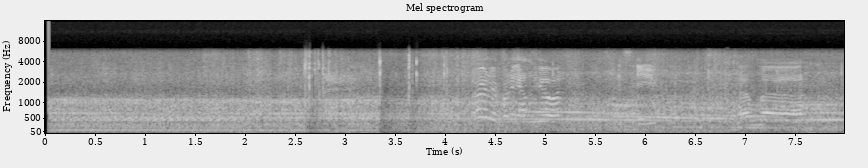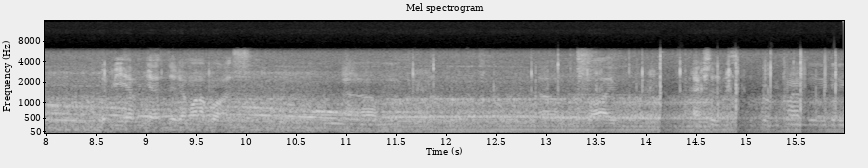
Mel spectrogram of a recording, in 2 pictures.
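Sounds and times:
bus engine drone: 0.0 - 15.9
road noise: 0.0 - 15.9
rattles and knocks: 2.4 - 4.4.

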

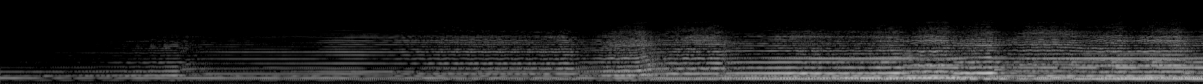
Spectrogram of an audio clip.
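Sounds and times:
violin bowed notes: 0.0 - 12.0.

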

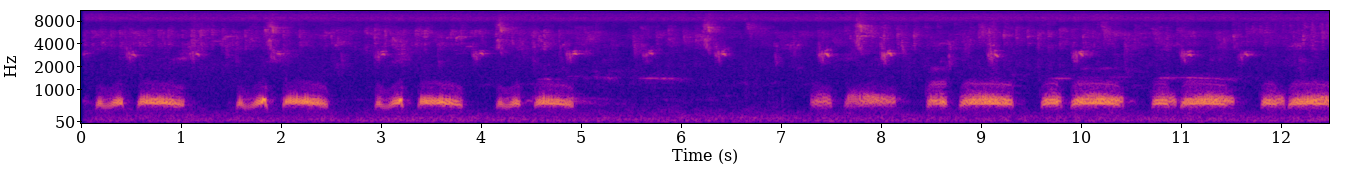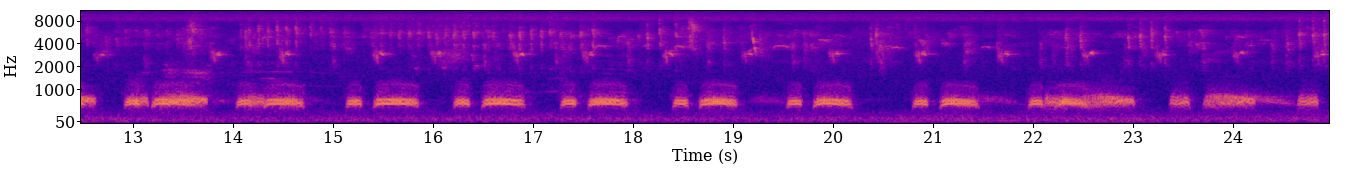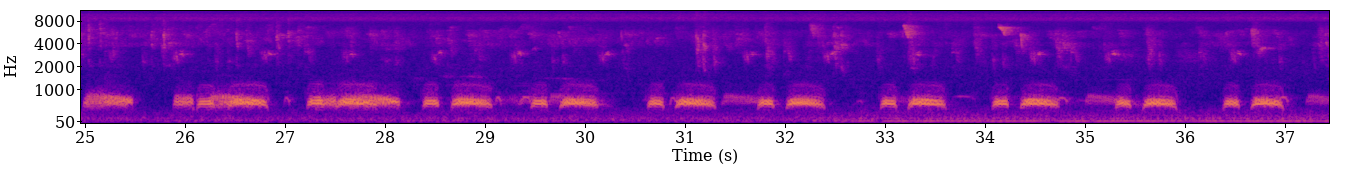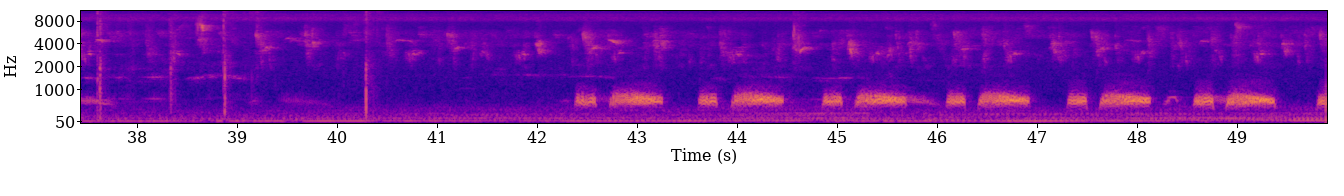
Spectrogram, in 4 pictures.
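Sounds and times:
dove cooing: 0.0 - 6.0, 7.2 - 40.5, 41.1 - 49.9
small birds chirping: 0.0 - 49.9.

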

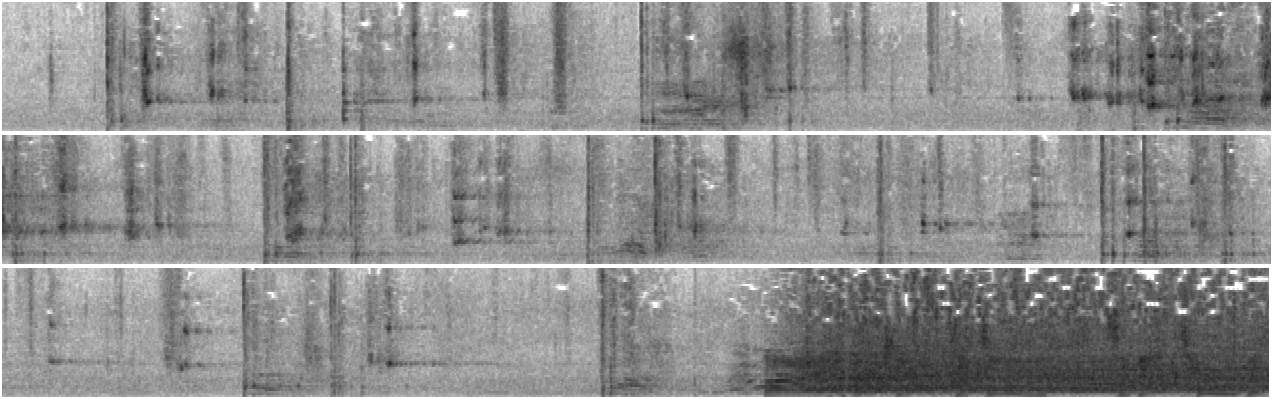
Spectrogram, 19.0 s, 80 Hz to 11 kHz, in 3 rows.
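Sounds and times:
racket hitting tennis ball: 0.5 - 2.2, 7.6 - 8.4, 9.2 - 9.8, 11.8 - 12.8, 13.8 - 14.6, 15.6 - 16.0.

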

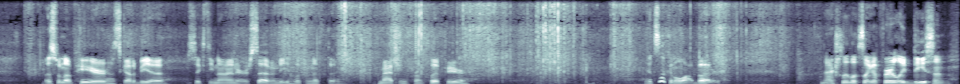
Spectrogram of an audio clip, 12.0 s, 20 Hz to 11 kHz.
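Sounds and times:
footsteps through dry grass: 0.0 - 10.6.

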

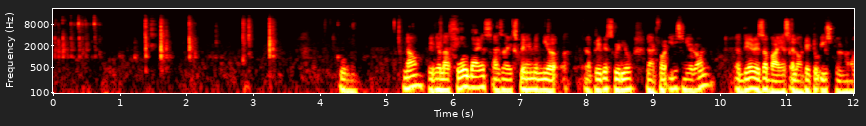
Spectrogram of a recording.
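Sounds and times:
keyboard keystrokes: 0.0 - 0.7, 1.3 - 2.2.

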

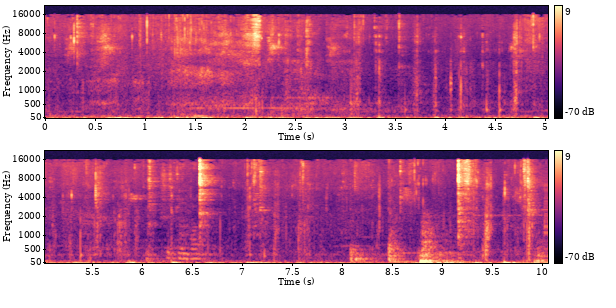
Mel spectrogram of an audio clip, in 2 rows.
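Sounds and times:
person chewing with mouth open: 0.0 - 10.0.

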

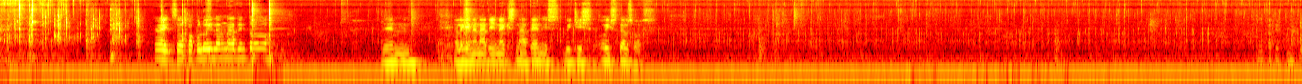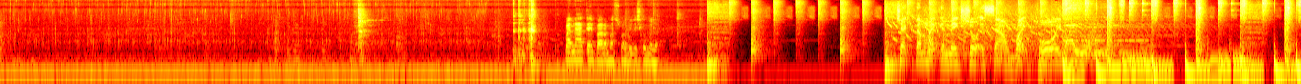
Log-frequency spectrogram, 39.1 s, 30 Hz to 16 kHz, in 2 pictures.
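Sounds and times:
sauce bubbling in a pot: 0.0 - 28.3
metal pot lid clinks: 27.2 - 27.7.

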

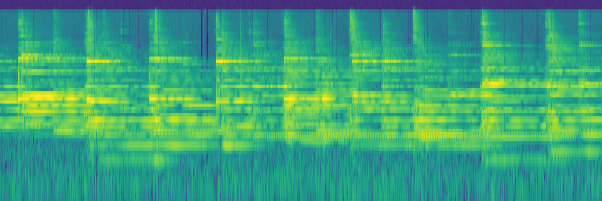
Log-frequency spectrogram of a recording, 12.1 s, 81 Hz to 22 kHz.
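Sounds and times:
handbell choir ringing chords: 0.0 - 12.0.

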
